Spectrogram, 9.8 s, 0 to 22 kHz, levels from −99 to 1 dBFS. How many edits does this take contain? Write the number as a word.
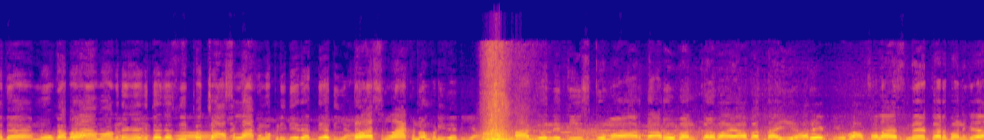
one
